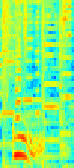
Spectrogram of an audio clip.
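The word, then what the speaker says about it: У: The next one looks like a Y, but is actually pronounced as oo, and this also makes sense in English cursive because the Y looks like an oo.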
